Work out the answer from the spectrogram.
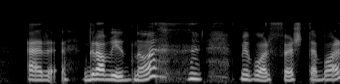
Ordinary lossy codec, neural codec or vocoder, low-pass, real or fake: none; none; 7.2 kHz; real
